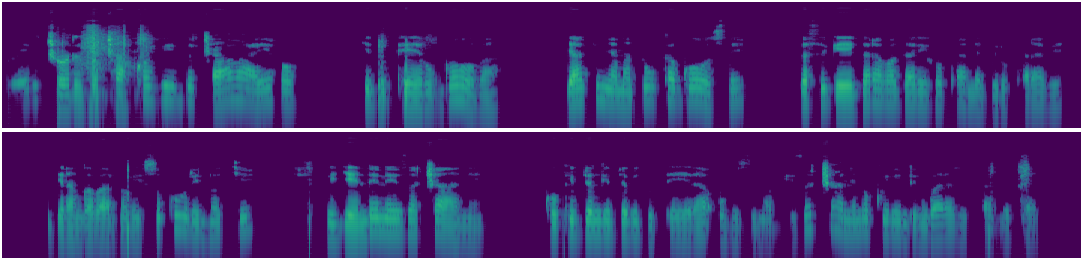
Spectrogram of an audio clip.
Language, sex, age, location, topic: Kinyarwanda, female, 36-49, Musanze, finance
